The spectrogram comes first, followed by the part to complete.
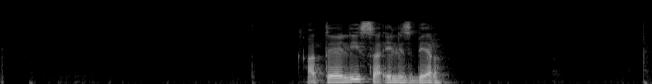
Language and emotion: Russian, neutral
